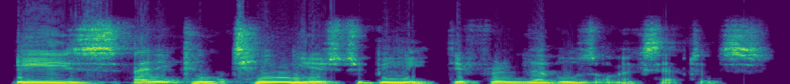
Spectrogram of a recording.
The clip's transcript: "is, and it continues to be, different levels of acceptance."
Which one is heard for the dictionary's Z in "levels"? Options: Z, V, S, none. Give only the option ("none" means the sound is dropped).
Z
